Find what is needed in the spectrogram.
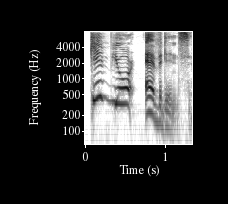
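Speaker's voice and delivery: a pompous king giving orders. Acted. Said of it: "the king repeated".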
